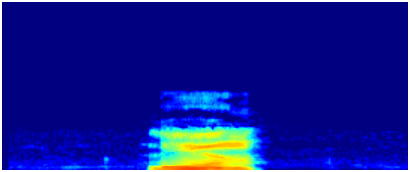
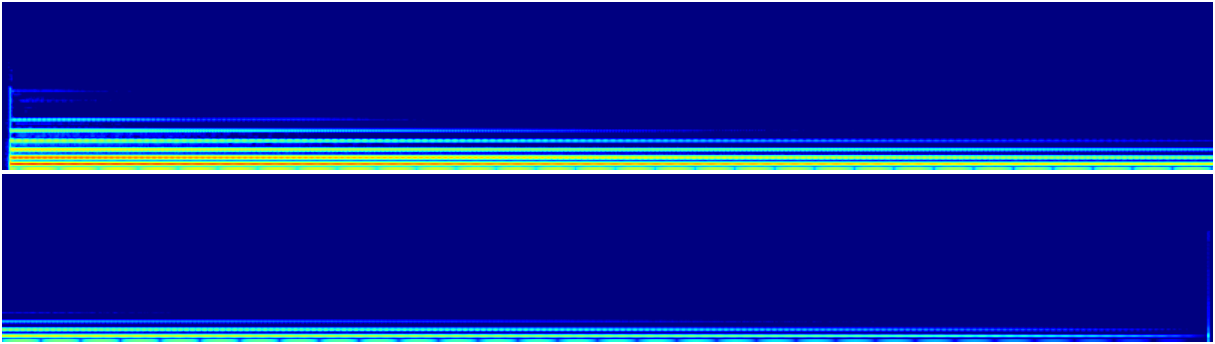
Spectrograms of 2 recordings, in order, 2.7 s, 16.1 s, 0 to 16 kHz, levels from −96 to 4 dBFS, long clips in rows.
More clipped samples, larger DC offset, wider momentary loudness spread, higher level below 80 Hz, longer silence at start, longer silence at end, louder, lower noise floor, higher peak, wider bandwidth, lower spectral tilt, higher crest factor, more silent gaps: neither; neither; second, 14 LU vs 25 LU; first, -56 dBFS vs -82 dBFS; first, 1 s vs 0.05 s; second, 1.05 s vs 4 s; first, -17 LUFS vs -21 LUFS; first, -79 dBFS vs -74 dBFS; first, -2 dBFS vs -6 dBFS; second, 4.2 kHz vs 5 kHz; about the same, -8 dB/octave vs -7.5 dB/octave; about the same, 20 dB vs 18 dB; neither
